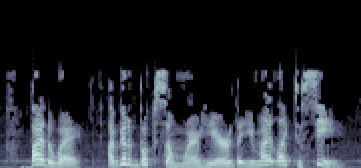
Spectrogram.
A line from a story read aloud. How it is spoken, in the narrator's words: said the oldest boy of the party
